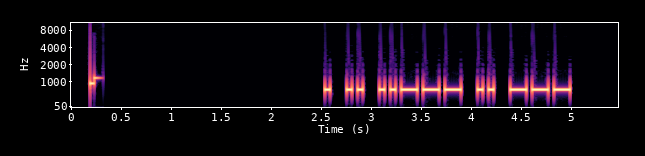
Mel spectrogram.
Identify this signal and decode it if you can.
Morse code, heard as a keyed tone, about 21 wpm, 700 Hz. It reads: EI2IO
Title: DXCC-100 Call Signs - 5 Characters - 22wpm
